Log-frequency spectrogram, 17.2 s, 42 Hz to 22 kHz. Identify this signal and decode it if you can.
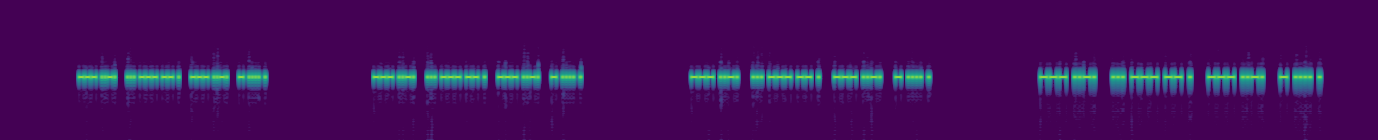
Morse code, heard as a keyed tone, about 51 wpm, 700 Hz. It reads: OF SOME OF THE OF SOME OF THE OF SOME OF THE OF SOME OF THE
